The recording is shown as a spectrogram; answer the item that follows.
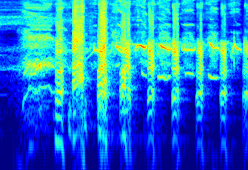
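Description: Two men laughing together in a run of quick pulses, about five a second.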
